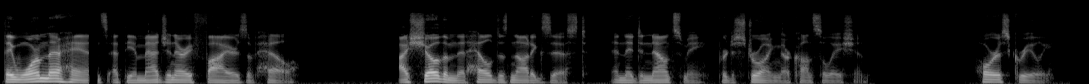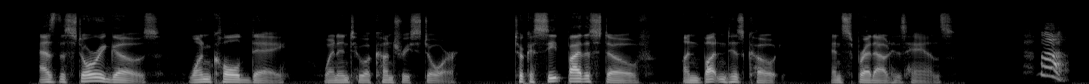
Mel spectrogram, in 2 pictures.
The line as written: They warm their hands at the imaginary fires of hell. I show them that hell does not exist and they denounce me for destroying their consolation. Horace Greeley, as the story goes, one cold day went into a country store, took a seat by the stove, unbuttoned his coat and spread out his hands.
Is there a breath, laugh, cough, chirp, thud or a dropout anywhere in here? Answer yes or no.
yes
